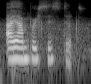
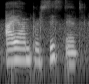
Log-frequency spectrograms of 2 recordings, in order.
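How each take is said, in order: Both takes have the same delivery.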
